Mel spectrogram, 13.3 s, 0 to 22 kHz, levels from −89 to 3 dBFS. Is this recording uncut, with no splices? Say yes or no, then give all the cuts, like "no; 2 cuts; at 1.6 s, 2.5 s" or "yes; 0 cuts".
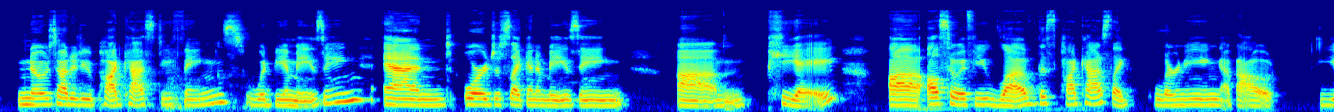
yes; 0 cuts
